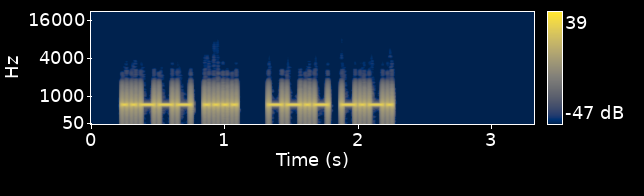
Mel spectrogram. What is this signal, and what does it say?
Morse code, heard as a keyed tone, about 36 wpm, 700 Hz. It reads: 2H QC
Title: Winter Field Day Exchanges 35wpm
